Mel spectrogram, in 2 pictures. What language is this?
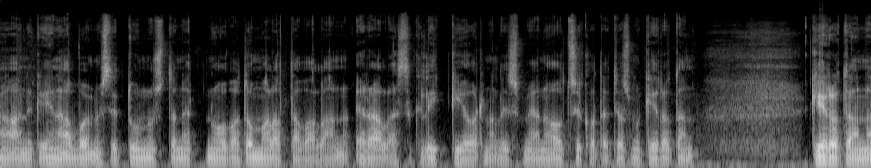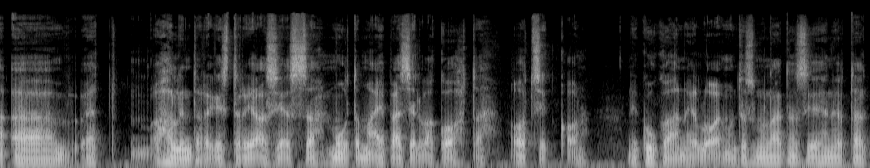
Finnish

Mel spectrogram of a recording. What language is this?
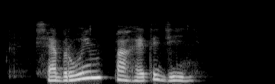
Belarusian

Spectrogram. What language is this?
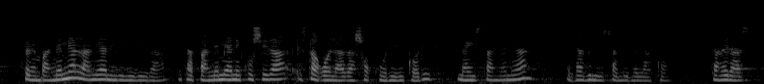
Basque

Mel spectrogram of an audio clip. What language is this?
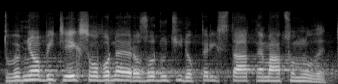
Czech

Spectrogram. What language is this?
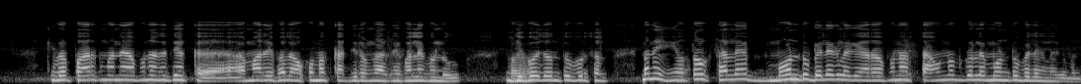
Assamese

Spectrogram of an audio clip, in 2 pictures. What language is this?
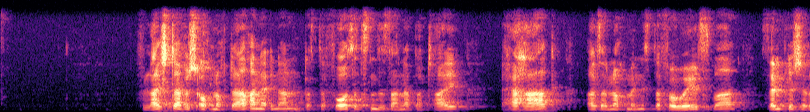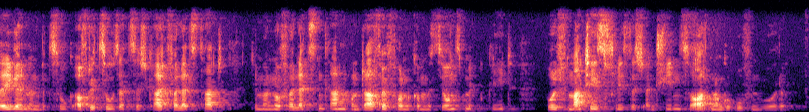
German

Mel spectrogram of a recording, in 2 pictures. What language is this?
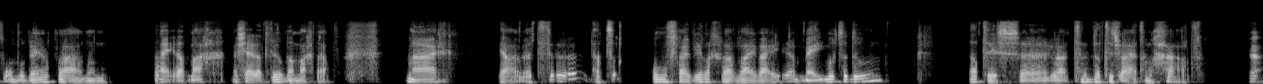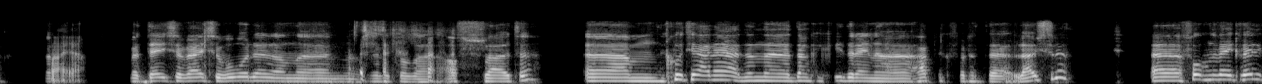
Dutch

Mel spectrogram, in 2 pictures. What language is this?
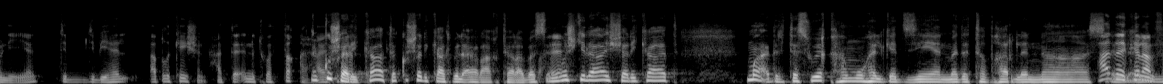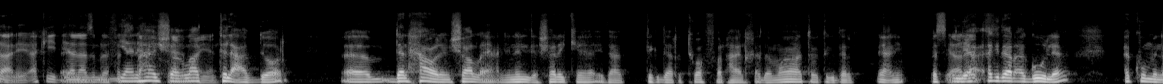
Arabic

